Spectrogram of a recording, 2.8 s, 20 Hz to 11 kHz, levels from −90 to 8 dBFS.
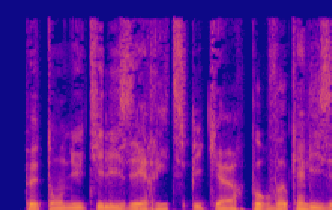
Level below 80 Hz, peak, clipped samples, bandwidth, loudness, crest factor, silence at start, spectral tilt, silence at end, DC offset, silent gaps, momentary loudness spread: -40 dBFS; -10 dBFS; under 0.1%; 10.5 kHz; -27 LUFS; 16 dB; 0.2 s; -5.5 dB/octave; 0 s; under 0.1%; none; 5 LU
